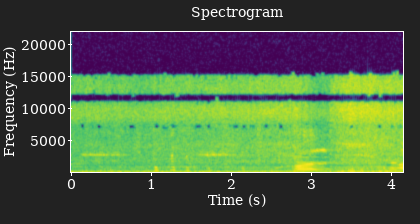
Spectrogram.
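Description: Steady low rumble of a motorcycle in motion, its engine and wind on the microphone while riding. A voice calls out briefly about three seconds in.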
